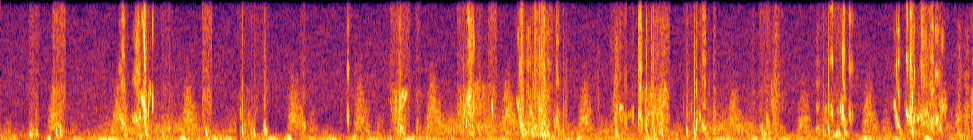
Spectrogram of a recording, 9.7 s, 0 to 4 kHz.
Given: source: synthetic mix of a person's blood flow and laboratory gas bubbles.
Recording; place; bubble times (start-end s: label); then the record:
Doppler ultrasound of blood flow; subclavian vein
0.27-0.40 s: bubbles
0.52-0.65 s: bubbles
1.18-1.56 s: bubbles
1.60-1.73 s: bubbles
2.01-2.12 s: bubbles
2.37-2.58 s: bubbles
2.61-2.70 s: bubbles
2.99-3.07 s: bubbles
3.45-3.51 s: bubbles
3.89-4.09 s: bubbles
4.15-4.21 s: bubbles
4.56-4.96 s: bubbles
5.15-5.67 s: bubbles
6.09-6.69 s: bubbles
6.83-7.17 s: bubbles
7.58-7.83 s: bubbles
8.15-8.54 s: bubbles
8.91-9.47 s: bubbles
9.54-9.74 s: bubbles
From the record:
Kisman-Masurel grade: 242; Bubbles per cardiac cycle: several, 3 to 8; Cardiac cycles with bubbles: 100%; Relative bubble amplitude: moderate (0.250 to 0.450); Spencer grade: 3 (all of the cardiac periods contain showers or single bubble signals, but not dominating or overriding the cardiac motion signals); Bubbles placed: anywhere in the cardiac cycle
